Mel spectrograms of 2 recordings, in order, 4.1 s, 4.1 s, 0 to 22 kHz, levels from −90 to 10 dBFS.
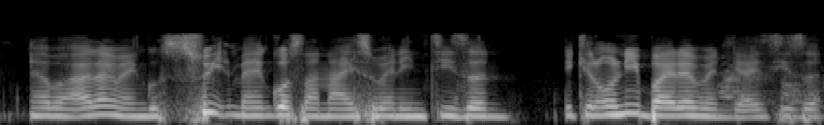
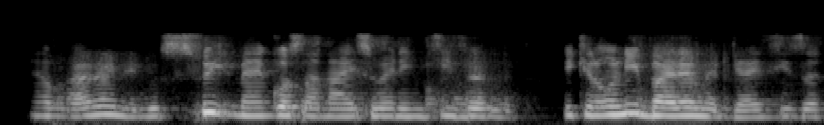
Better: first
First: none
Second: noise reduction (neural mask model DeepFilterNet 3)

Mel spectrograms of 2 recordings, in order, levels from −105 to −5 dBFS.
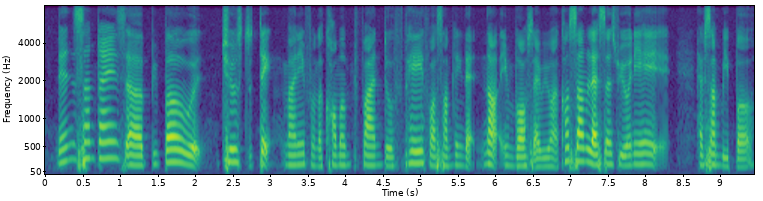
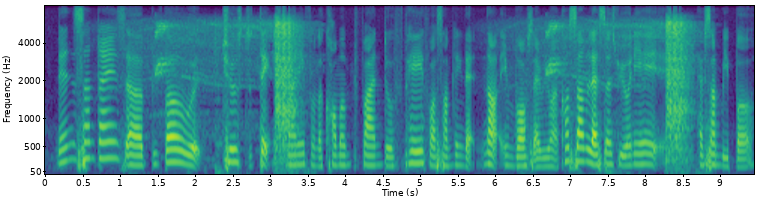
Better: first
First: none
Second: background sound (Drill); 6 dB below the speech

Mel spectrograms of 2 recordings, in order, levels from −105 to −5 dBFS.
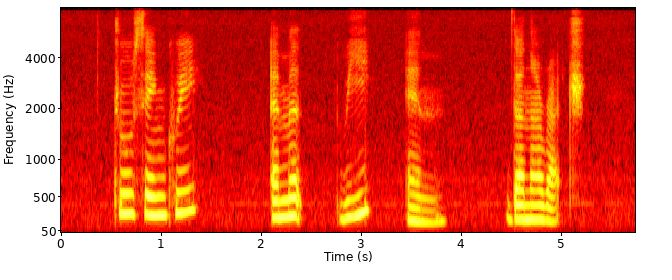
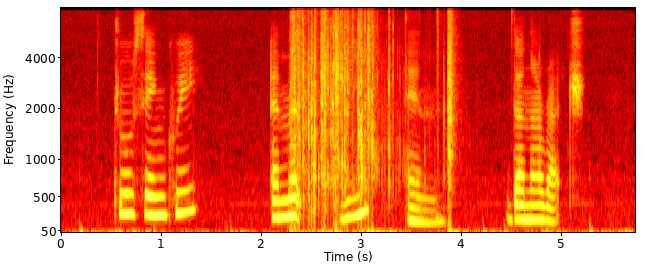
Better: first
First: none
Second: background sound (Crushing); 7 dB below the speech

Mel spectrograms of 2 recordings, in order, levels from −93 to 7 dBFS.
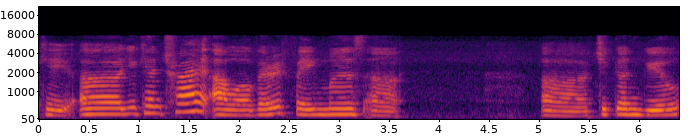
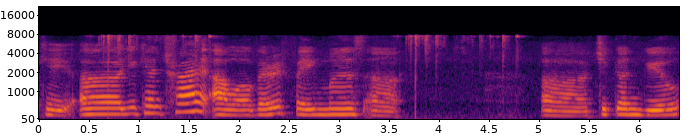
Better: first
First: none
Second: background sound (Coin (dropping)); 14 dB below the speech

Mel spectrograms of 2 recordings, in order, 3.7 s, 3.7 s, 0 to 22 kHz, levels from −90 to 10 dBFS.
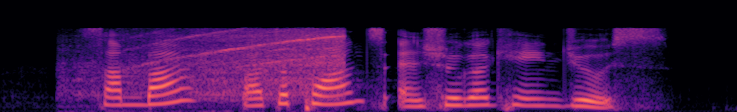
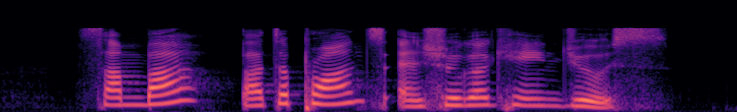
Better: second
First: background sound (Sawing); 7 dB below the speech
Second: none

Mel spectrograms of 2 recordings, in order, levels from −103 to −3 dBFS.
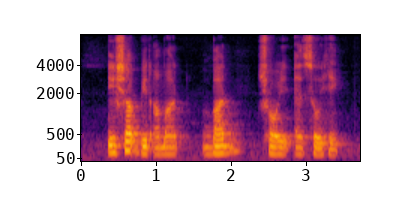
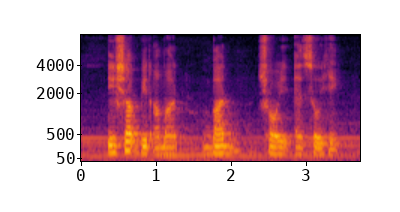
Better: first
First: none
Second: background sound (Piano + Car passing by); 16 dB below the speech

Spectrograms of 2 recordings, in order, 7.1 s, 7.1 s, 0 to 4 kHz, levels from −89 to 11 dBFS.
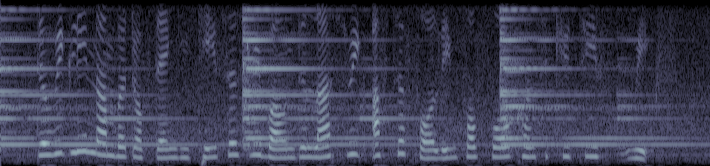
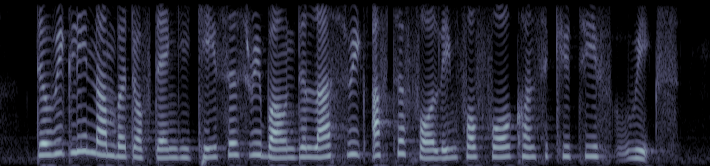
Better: second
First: background sound (Church bell); 3 dB below the speech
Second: none

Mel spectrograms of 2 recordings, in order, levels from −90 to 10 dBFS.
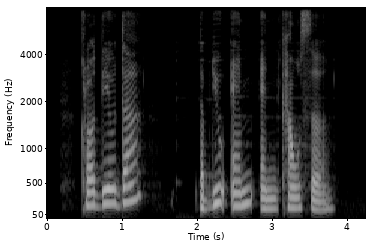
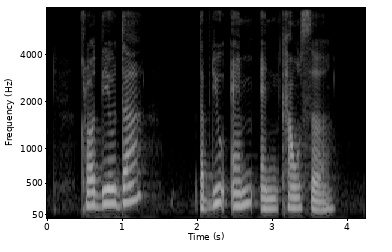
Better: second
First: noise reduction (neural mask model DeepFilterNet 3)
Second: none

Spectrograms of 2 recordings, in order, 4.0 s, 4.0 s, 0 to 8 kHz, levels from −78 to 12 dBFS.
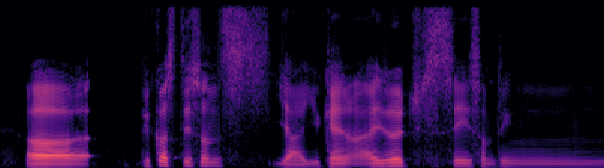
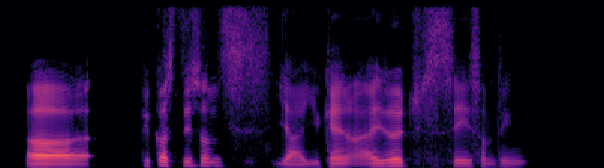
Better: first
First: none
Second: noise reduction (neural mask model Resemble Enhance denoiser)

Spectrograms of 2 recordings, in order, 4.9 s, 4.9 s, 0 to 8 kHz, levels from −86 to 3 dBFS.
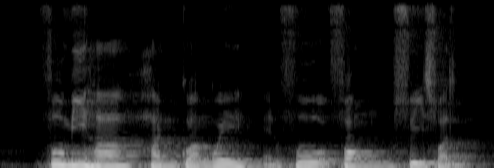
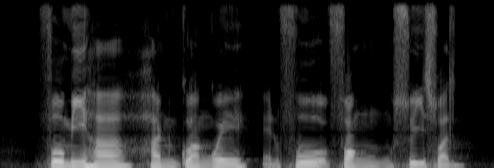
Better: second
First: room echo; dies away in 0.9 s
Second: none

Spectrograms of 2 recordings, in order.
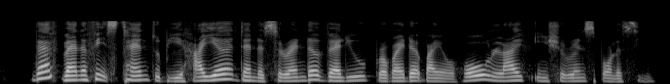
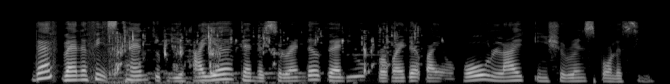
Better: first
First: none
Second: noise reduction (classical method spectral subtraction)

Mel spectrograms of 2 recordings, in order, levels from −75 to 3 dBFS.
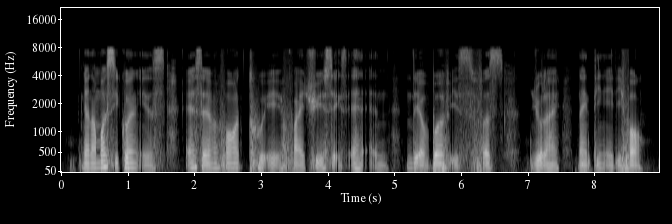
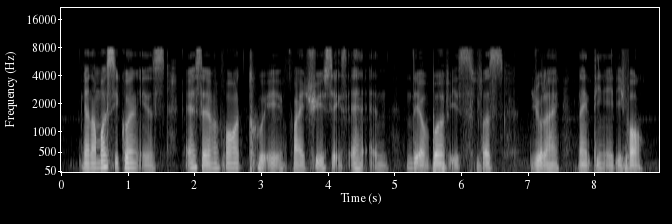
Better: first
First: none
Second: noise reduction (neural separator model SepFormer DNS4)

